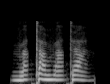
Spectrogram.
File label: Ewe, ideophones; Color Visual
